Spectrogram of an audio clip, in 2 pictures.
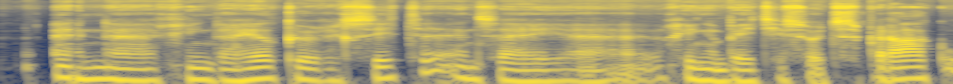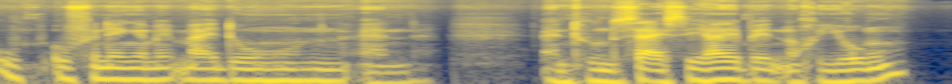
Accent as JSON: {"language": "Dutch", "town": "Gstaad", "region": "Bern", "country": "Switzerland", "tie": "born or raised there", "said": "Ik ben opgegroeid in Zwitserland in een bergdorp. Een beetje een mondain dorp, Gstaad."}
